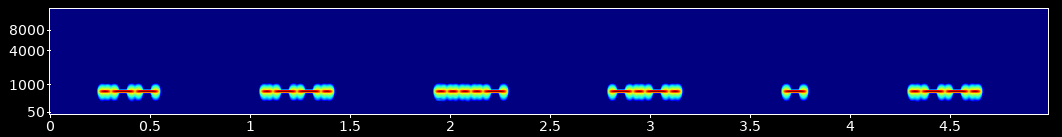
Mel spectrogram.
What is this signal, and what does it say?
Morse code, heard as a keyed tone, about 40 wpm, spaced as for 14 wpm, 700 Hz. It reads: WP4CTP
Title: USA Call Signs - 6 Characters - 6x Character Spacing - 40wpm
